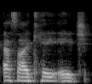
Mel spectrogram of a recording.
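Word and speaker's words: Sikh: And so sick often pronounced sick s i kh like sick with that little vocalization at the end.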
